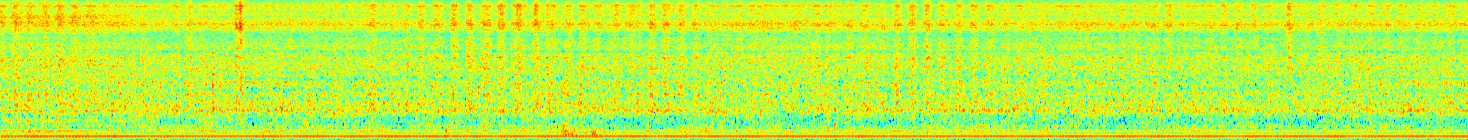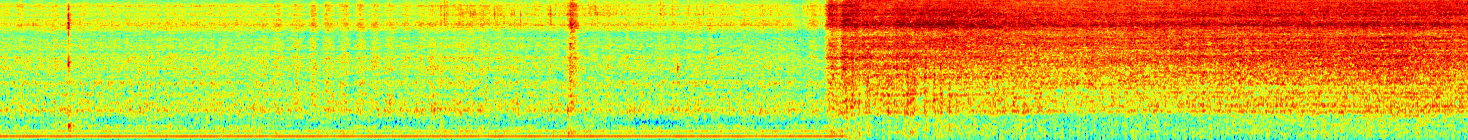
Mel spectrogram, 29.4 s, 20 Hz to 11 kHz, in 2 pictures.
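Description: A steady low hum with a faint hiss, then about 23 seconds in a loud, steady hiss of steam starts suddenly: pressure venting from a pressure cooker as it is uncapped after the cook.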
